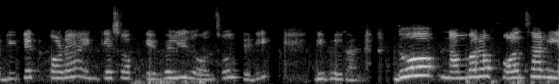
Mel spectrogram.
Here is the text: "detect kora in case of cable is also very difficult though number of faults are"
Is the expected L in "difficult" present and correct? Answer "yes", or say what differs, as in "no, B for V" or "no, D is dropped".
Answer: no, N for L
